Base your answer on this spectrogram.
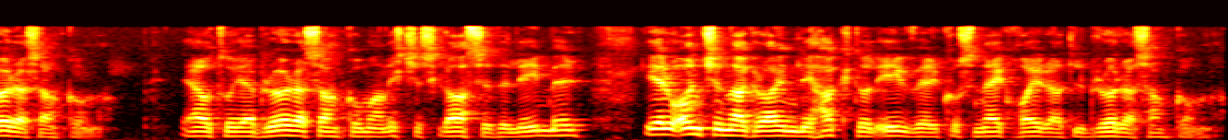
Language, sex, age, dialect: Faroese, male, 61+, Norðurstreymoy/Eysturoy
